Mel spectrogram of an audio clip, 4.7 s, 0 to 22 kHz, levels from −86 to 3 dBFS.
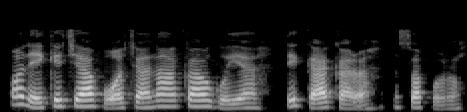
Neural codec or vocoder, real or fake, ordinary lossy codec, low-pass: none; real; none; 7.2 kHz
